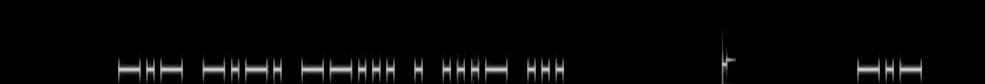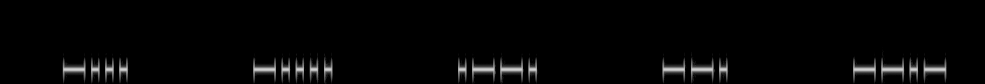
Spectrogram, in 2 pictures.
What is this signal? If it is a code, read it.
Morse code, heard as a keyed tone, about 17 wpm, spaced as for 9 wpm, 700 Hz. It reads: KC7EVS KB6PGQ
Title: USA Call Signs - 6 Characters - 6x Character Spacing - 17wpm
